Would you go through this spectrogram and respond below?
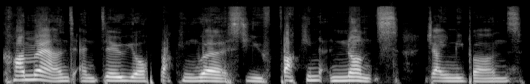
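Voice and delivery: ordinary talk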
